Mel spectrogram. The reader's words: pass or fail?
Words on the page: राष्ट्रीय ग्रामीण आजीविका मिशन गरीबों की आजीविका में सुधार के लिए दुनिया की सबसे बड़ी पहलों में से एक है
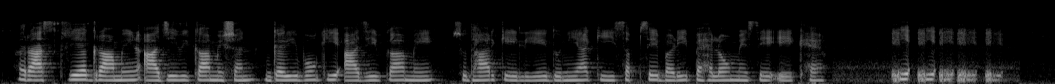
pass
